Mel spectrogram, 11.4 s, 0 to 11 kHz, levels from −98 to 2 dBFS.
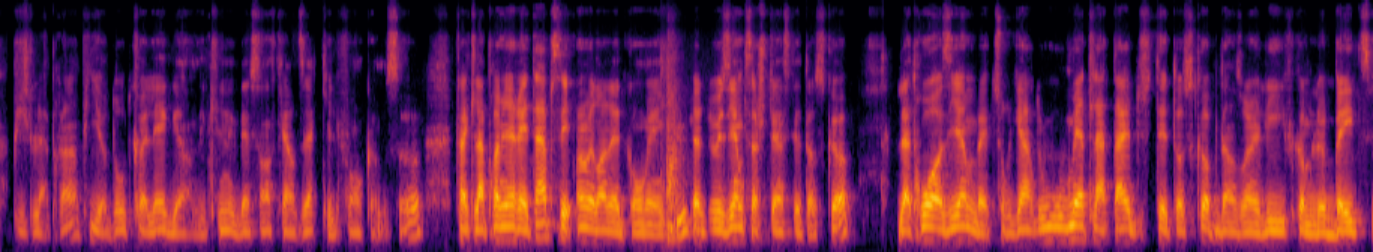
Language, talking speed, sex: French, 275 wpm, male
